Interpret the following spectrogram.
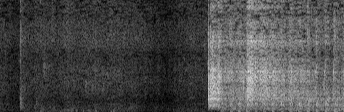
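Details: Engine used to test the CDI from a Yamaha Jupiter Z that had lost ignition. Quiet, then the engine catches and holds an even, steady beat with no misses or knocks; the CDI is fine (fault later traced to the pulser).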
